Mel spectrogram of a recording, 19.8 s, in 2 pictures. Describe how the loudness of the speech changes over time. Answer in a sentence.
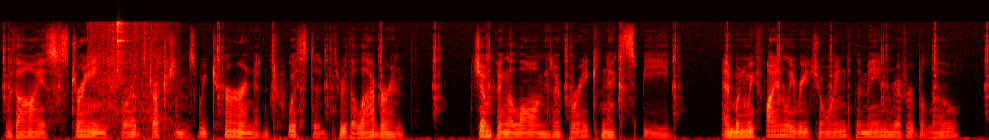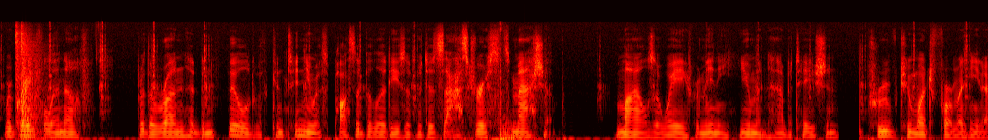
The loudness of the speech stays about the same.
